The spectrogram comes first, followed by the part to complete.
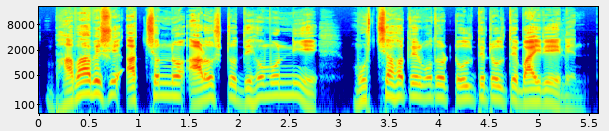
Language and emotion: Bengali, neutral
